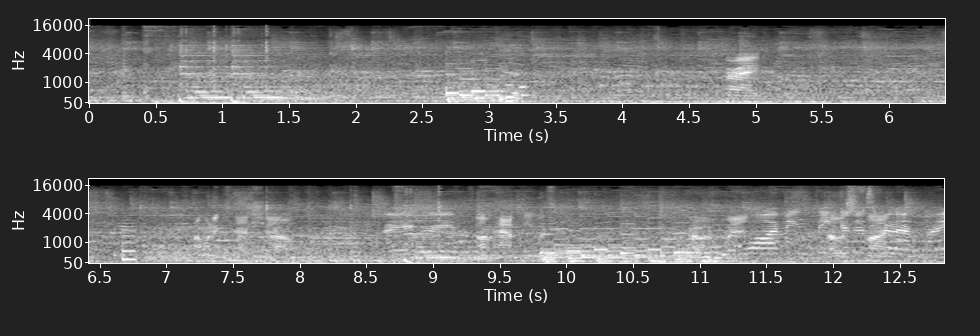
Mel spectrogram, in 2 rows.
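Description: Aristocrat Cash Express Mega Line slot machine (50 Lions game) playing its electronic game music and reel-spin jingles as the reels are spun again and again, with short chirping chimes a few seconds apart as small wins land.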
